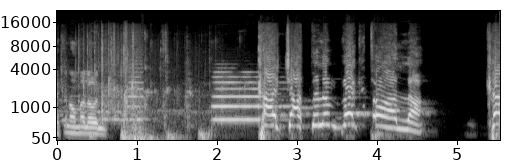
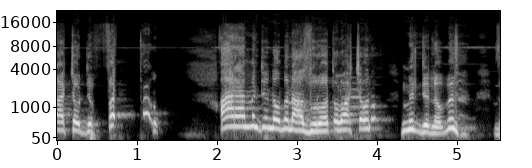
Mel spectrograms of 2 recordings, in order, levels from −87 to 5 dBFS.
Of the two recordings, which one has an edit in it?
first; 1 cut; at 1.0 s

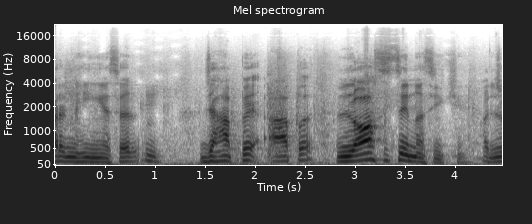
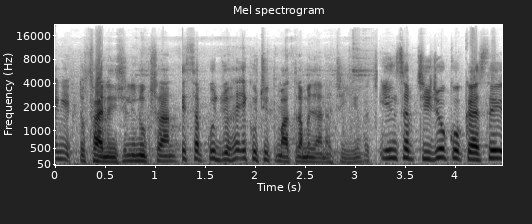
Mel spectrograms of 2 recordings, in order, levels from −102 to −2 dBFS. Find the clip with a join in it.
second; 2 cuts; at 1.3 s, 3.2 s

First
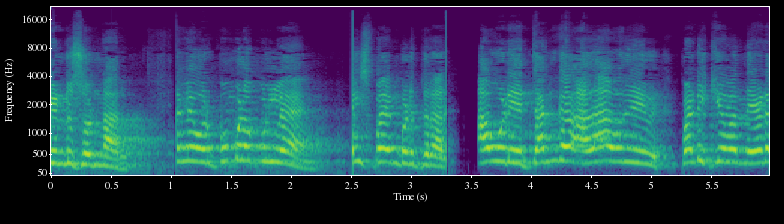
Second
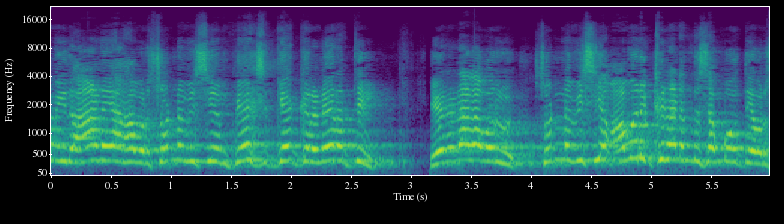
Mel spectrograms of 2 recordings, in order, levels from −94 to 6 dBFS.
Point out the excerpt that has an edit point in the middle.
first; 3 cuts; at 1.1 s, 2.6 s, 3.4 s

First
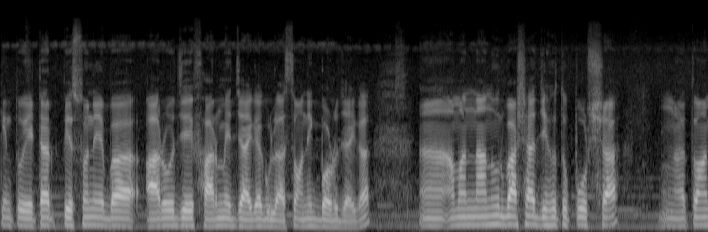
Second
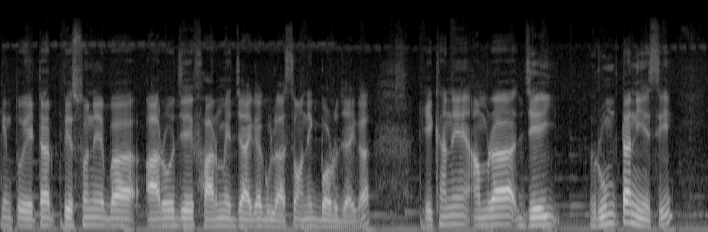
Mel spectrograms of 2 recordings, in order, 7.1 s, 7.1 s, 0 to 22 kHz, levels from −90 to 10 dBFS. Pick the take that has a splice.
first; 1 cut; at 4.0 s

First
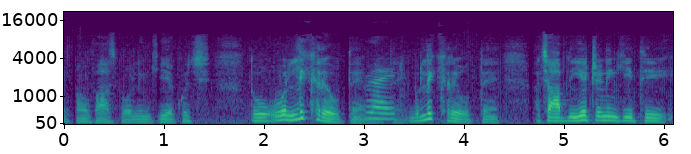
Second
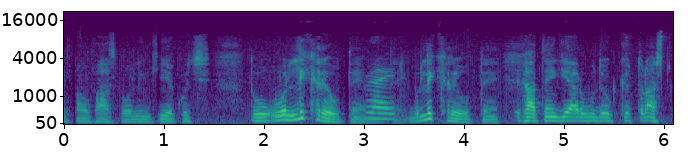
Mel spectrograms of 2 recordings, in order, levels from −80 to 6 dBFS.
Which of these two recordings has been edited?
second; 1 cut; at 4.6 s

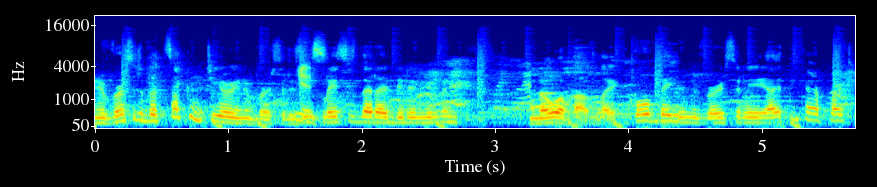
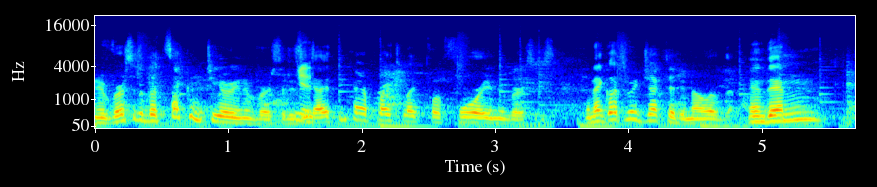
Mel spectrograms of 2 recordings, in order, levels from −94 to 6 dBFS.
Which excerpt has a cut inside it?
second; 2 cuts; at 1.6 s, 4.8 s

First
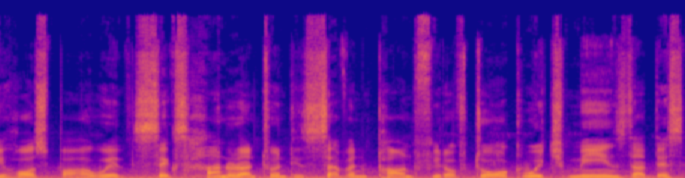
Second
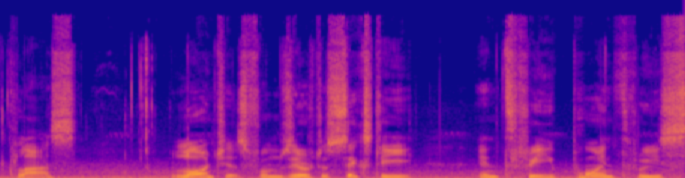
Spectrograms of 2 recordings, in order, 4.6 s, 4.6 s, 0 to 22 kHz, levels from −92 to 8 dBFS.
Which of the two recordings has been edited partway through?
first; 2 cuts; at 0.9 s, 3.5 s

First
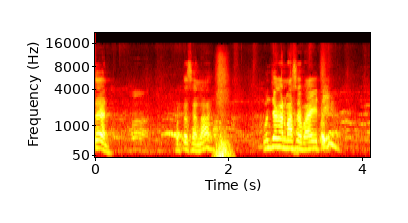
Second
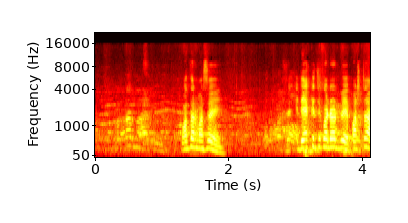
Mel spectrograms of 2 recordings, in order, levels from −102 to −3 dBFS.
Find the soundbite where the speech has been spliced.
first; 1 cut; at 1.9 s

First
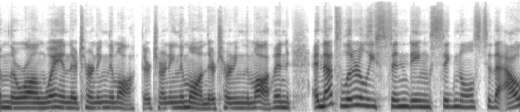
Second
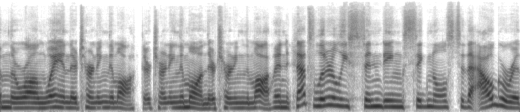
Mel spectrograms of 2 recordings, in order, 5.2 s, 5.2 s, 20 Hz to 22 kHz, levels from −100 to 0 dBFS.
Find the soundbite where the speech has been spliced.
second; 1 cut; at 3.0 s

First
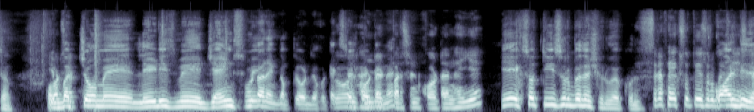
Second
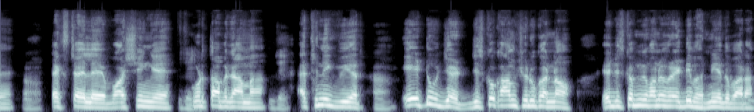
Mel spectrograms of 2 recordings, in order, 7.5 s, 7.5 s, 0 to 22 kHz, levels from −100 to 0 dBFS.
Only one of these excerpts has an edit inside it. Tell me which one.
first; 2 cuts; at 2.6 s, 5.0 s

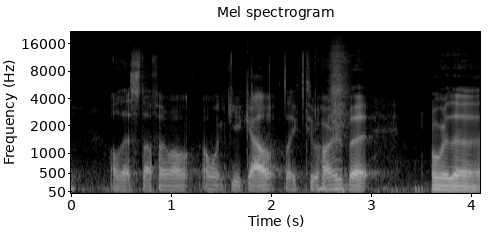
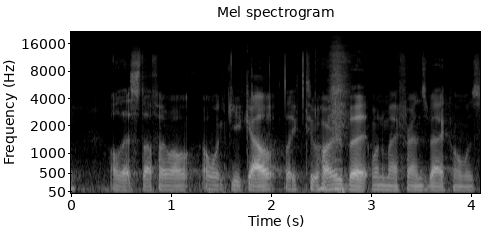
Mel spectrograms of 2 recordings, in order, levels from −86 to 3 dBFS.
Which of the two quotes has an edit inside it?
second; 1 cut; at 3.0 s

